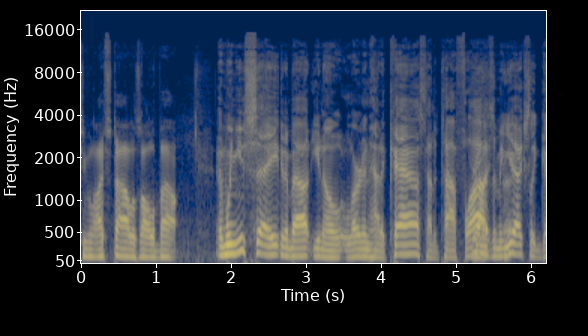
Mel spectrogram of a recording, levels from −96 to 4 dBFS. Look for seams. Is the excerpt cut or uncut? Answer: cut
